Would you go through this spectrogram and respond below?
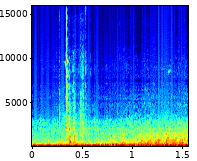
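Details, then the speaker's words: Square-body Chevy dually with big-block 454 V8, driving slowly around the block with good oil pressure: deep steady knocking under the rumble, keeping time with engine speed; worn connecting rod bearing. Rod knock. "There's the knock. I was gonna say, not only did they send me the video where it had like 60 PSI oil pressure, but it also wasn't knocking. It's 100% knocking."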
